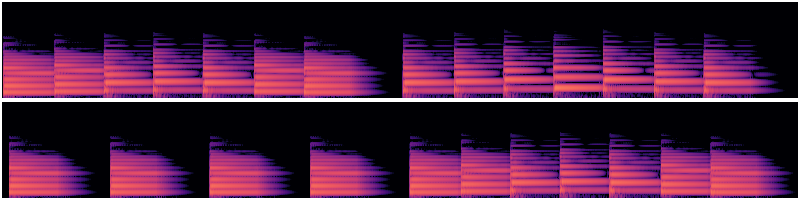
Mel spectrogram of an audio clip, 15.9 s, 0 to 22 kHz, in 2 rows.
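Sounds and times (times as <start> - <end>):
piano playing in C major: 0.0 - 7.5, 8.1 - 15.6.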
